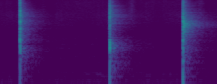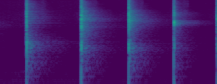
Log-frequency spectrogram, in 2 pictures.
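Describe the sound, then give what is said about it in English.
A single person claps slowly, eight sharp, crisp claps that start with long gaps and gradually speed up. No one speaks. “Now, at this point, it would have been so cool if one of the Pharisees in the back would have slowly risen and just started clapping.”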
